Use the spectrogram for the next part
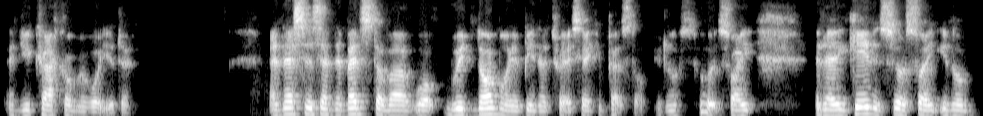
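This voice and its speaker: A middle-aged man speaking as a guest, telling long anecdotes in a loose, chatty flow. His voice sits at an ordinary pitch but leaps sharply upward when he gets excited, then settles back into calm, measured asides. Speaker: guest on a cue sports talk show. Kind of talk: conversational storytelling.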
